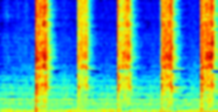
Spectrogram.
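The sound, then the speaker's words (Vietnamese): A knife is sharpened in five evenly spaced rasping strokes, each a bright, harsh scrape that starts abruptly and trails off, with quiet gaps between them. “Họ nghe có tiếng mài dao xoèn xoẹt xoèn xoẹt vang lên đến ghê hết cả răng.”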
